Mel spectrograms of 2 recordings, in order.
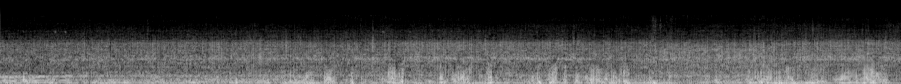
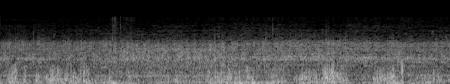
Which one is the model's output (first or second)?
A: first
